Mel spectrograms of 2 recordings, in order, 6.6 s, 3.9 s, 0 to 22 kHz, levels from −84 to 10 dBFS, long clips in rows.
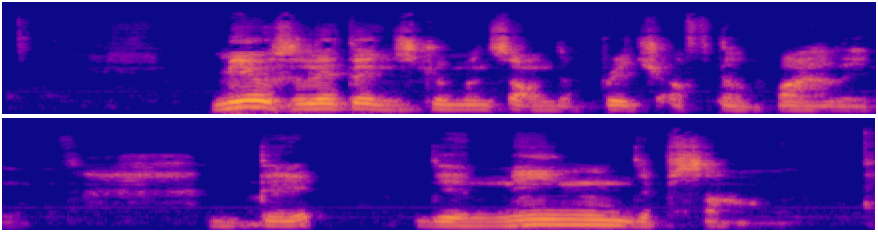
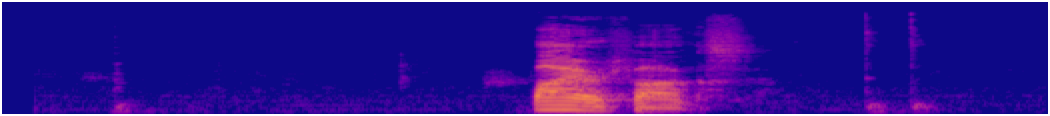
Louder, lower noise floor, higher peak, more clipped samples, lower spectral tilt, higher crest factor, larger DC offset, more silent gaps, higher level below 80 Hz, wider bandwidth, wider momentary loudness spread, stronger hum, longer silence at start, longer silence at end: first, -20 LUFS vs -25 LUFS; second, -60 dBFS vs -72 dBFS; first, -2 dBFS vs -8 dBFS; neither; about the same, -4 dB/octave vs -5 dB/octave; about the same, 22 dB vs 24 dB; neither; neither; first, -64 dBFS vs -72 dBFS; about the same, 14.5 kHz vs 15.5 kHz; about the same, 20 LU vs 21 LU; neither; second, 0.8 s vs 2 s; second, 0 s vs 1.15 s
